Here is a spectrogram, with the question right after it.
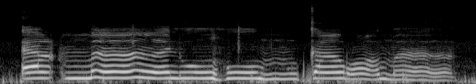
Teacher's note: Mim mati bertemu kaf. Tak boleh dengung. Izhar syafawi. Karoma. Ra ni ra tebal.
